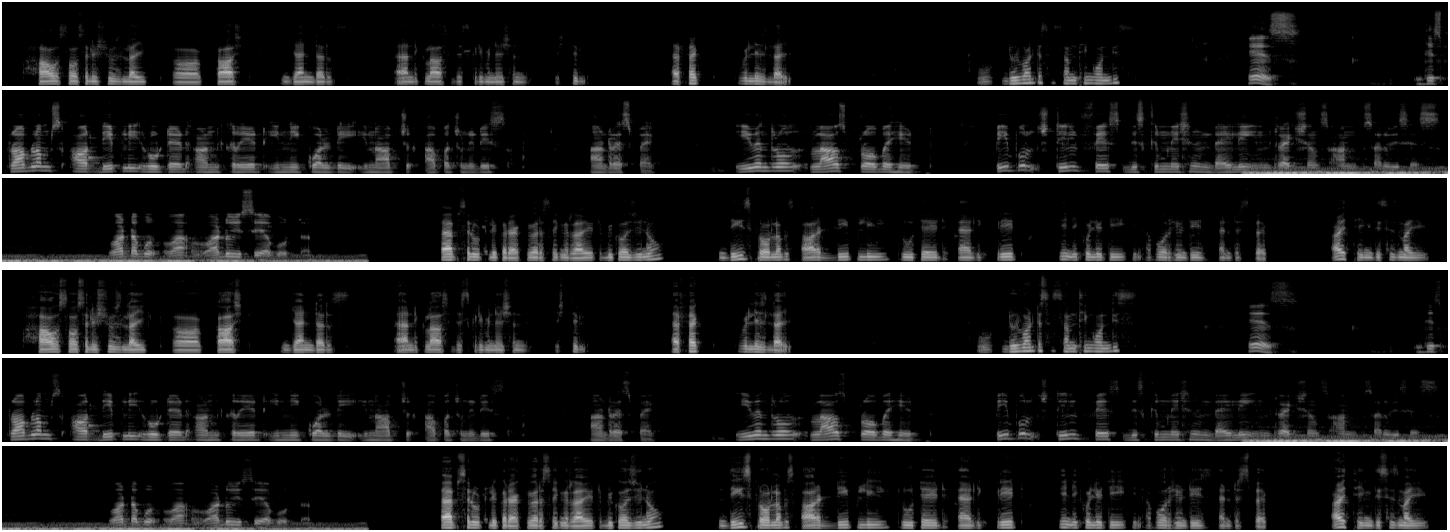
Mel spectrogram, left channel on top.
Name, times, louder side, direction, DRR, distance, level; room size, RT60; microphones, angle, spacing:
voice 1, 0.2-1.4 1.7-2.4 2.8-3.3 3.9-4.4 4.7-5.3 5.7-5.8 6.7-7.0 7.4-7.9 9.8-11.2 33.3-35.5 36.1-39.1 39.5-41.6 42.2-43.2, right 2 dB, 75° right, 1.9 m, -29 dB
voice 2, 12.5-13.0 14.1-19.5 20.3-21.0 21.8-23.6 24.4-28.8 30.0-32.0, left 2 dB, 60° left, 3.6 m, -36 dB
sound 1, 26.9-32.6, equal, ahead, 3.0 m, -33 dB
head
